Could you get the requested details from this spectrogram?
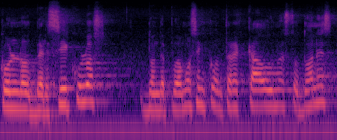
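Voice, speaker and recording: The speaker is a man with a high pitch. He moves along at a fairly quick pace. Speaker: pastor. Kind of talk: sermon.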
